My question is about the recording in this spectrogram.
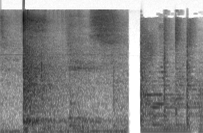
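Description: A single sharp smack of a child's kick landing on a padded kickboxing focus mitt. About two-thirds of the way in the sound cuts out for an instant, then electronic music starts.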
